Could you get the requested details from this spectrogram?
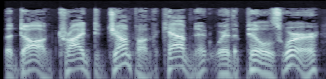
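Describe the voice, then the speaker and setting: A man's voice: husky, no echo, clean studio sound. A man reading a children's fable aloud as a narrator. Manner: slow, gentle, very lively pitch. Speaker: reader. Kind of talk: storybook narration.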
